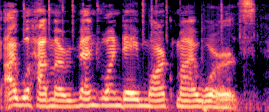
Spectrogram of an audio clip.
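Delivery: low threat. Shown as a demonstration. Student demos villain threatening revenge quietly. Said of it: "he would actually threaten".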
